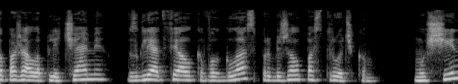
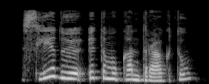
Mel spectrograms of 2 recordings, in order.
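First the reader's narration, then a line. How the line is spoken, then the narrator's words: Calm. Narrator (Russian): спокойно произнесла Беладонна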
